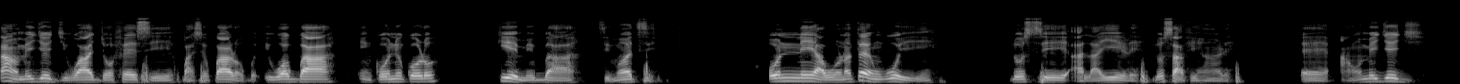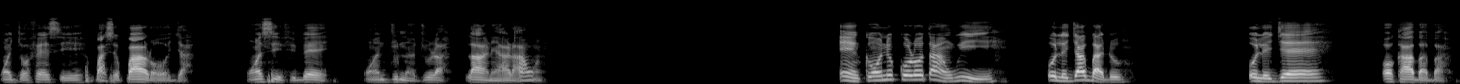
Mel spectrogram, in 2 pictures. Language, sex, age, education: Yoruba, male, 30-45, tertiary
